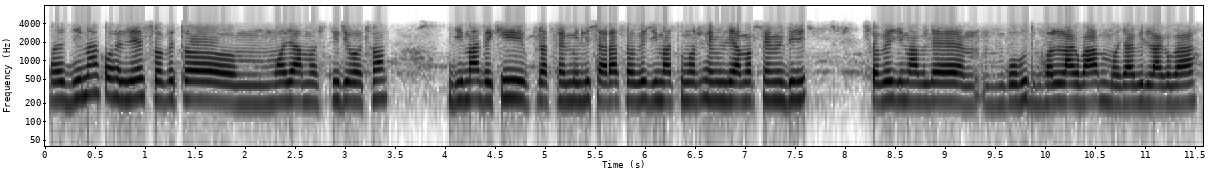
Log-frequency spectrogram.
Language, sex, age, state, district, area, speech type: Odia, female, 18-30, Odisha, Balangir, urban, conversation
